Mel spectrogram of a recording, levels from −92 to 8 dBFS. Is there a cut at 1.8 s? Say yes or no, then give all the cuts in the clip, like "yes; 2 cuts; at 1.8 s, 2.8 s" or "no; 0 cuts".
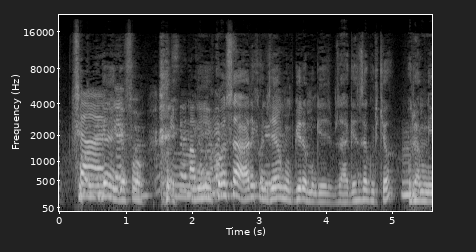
yes; 1 cut; at 1.8 s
